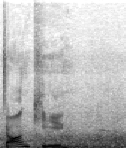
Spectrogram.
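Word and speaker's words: dankie: are some similarities but the way they pronounce certain words is different like in German donkey is thank you right yes donkey but in Afrikaans it's more like donkey like like donkey and it is closer to Dutch from what Harmon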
